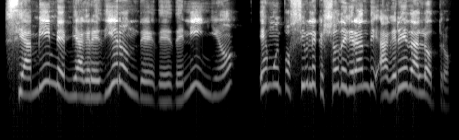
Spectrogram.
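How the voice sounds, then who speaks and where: A woman talks through psychology ideas for radio listeners. Her voice sits high and sounds bright and forward. She often stops to check in with her audience and fills her pauses with small hesitations. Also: lively intonation, dry recording, clean studio sound. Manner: checks in constantly with the audience, warm teaching tone; chatty, with frequent fillers and restarts. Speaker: psychology speaker on a radio show. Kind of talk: explanatory radio talk.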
